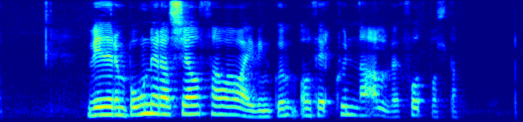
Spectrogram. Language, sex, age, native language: Icelandic, female, 50-59, Icelandic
